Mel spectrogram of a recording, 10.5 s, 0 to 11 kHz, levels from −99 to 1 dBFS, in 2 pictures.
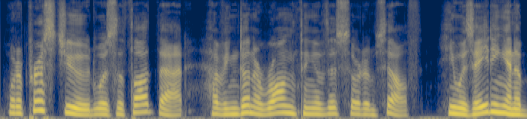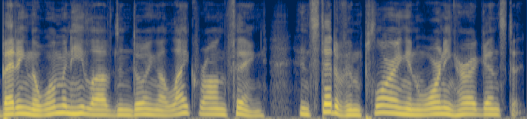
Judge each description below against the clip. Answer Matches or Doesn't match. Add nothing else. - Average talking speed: Doesn't match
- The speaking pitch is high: Doesn't match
